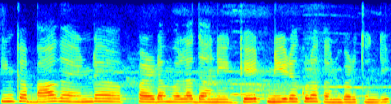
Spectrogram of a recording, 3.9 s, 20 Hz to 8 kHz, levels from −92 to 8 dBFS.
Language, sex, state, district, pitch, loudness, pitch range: Telugu, female, Andhra Pradesh, Guntur, 230 Hz, -14 LUFS, 220-240 Hz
